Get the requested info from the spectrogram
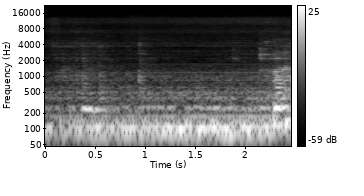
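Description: A low, steady rumble with faint low tones underneath, heard through a television's speaker.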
